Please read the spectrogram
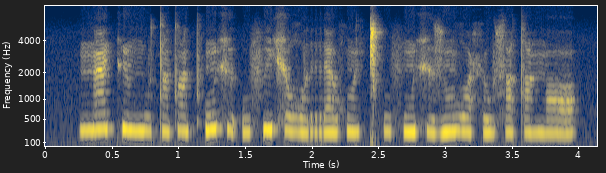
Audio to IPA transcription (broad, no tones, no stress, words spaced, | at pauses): ŋæ̃ kʲũ ŋutĩtˤæ̃ tʼũxʲoʔu fĩxʲɒʁʷe ræχʷæ̃ǀʰu fũxʲu zũʁʷe ħusʷetˤe ŋɒ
